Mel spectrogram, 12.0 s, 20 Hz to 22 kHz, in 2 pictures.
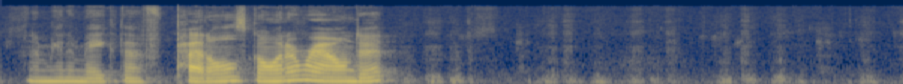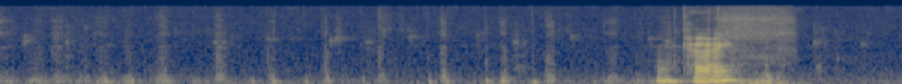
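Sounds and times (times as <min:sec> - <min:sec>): pen scratching on paper: 0:02.6 - 0:11.4.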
